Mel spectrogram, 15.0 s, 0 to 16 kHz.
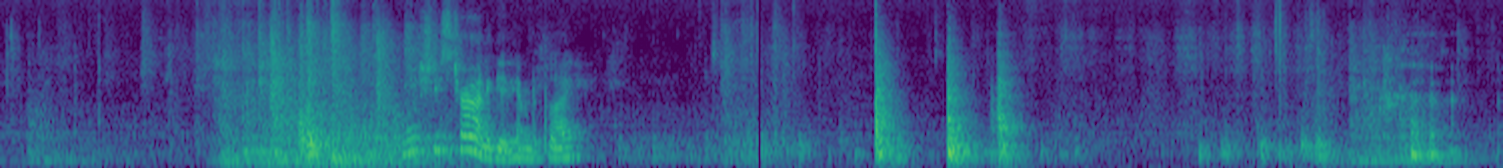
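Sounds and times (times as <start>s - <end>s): knocks and thumps on wood: 8.7s - 10.3s.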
